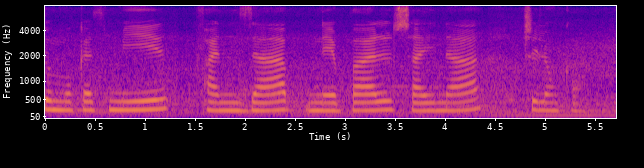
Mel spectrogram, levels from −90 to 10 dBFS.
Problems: constant background noise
